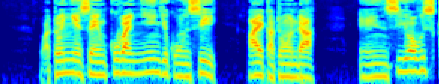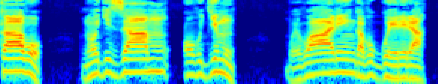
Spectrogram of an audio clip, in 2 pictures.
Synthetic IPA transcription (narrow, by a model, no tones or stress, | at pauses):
wa̰to̞ɲːe̞se̞ŋkuβaɲːiːɲɟikunsi | ajekato̞ːnda | e̞nsijo̞ːβusi̥kaːβo̞ | no̞ːɟizaːmu | oβuɟimu | βwe̞βwaːliŋɡaβuɡwe̞ːɾe̞ɾa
